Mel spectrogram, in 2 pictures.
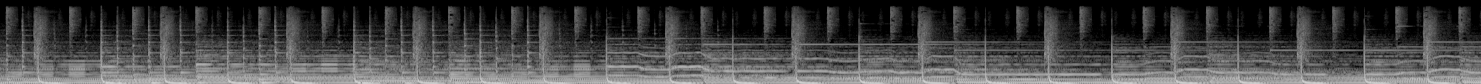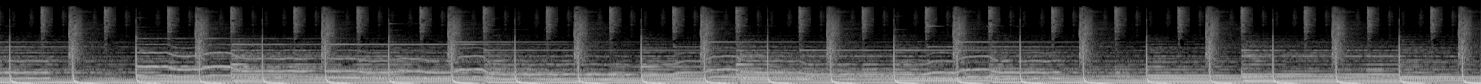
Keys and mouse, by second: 7.2 click, 11.2 Tab, 13.0 click, 17.3 click, 21.4 click, 24.8 Tab, 27.0 a, 28.9 click.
